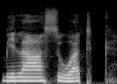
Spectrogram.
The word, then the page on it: mila'suatg: Mi'gmaq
